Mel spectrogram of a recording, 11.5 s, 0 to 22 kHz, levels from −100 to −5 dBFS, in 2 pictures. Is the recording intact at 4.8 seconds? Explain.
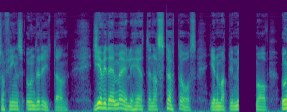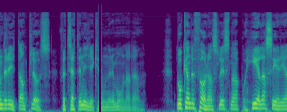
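No. An audio dropout to silence runs from 4.76 to 5.12 s, just after "oss genom att bli", swallowing about 0.35 s of speech. The signal feeding the recording was likely lost for that moment, through a disconnected device, a broken link or an accidental mute, while the recorder kept writing silence. The speech cuts off abruptly, leaves a gap of total silence with no room tone, then resumes mid-flow, and whatever was said there is gone.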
